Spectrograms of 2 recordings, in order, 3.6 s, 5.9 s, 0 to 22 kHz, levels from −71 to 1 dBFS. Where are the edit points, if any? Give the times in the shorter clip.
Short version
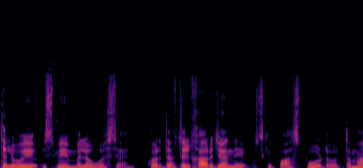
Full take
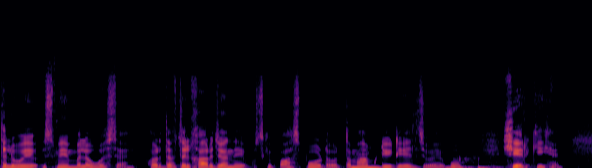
none

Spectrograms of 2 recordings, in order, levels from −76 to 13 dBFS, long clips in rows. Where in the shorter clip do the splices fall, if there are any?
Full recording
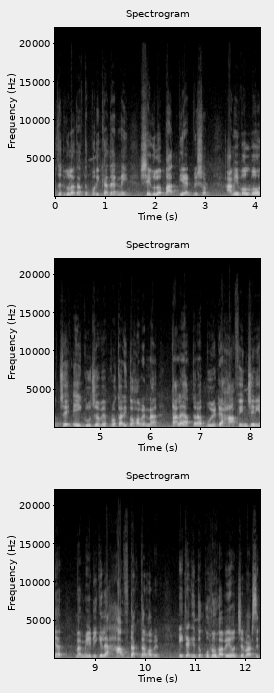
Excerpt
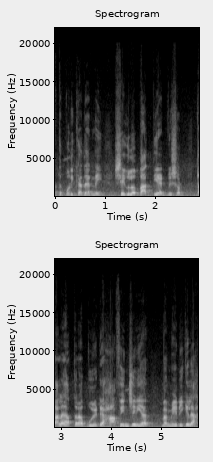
0:02.7

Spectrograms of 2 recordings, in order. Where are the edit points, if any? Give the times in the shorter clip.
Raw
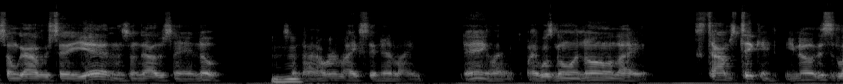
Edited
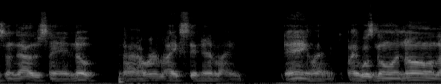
0:01.2

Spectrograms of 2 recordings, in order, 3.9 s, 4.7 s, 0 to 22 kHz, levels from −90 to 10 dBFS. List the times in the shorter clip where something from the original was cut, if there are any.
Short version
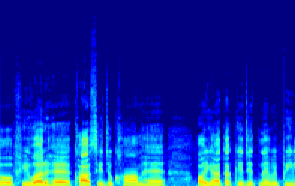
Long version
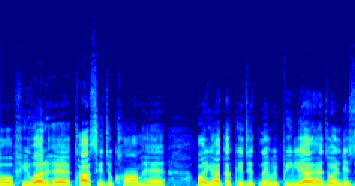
none

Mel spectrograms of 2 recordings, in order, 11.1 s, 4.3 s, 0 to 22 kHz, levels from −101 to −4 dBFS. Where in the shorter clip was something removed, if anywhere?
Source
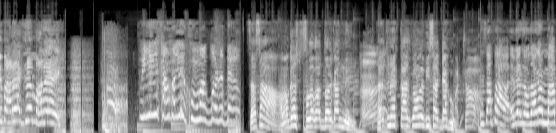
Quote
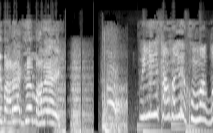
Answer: none

